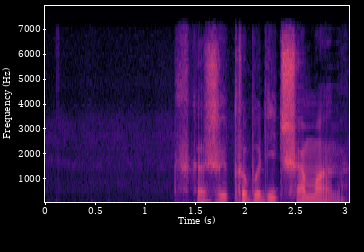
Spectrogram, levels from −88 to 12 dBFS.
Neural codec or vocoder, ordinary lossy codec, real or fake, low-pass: codec, 16 kHz, 0.8 kbps, ZipCodec; none; fake; 7.2 kHz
